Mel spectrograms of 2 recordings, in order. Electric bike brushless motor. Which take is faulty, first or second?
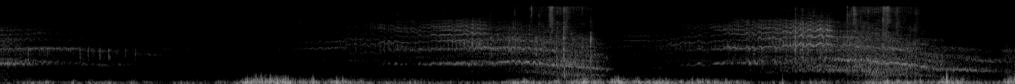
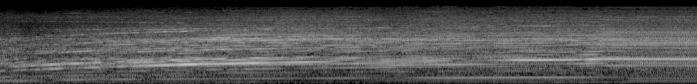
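second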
